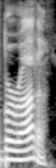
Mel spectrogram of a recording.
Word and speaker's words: burrata: Is this pronounced burrata? Yes, this is the burrata.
